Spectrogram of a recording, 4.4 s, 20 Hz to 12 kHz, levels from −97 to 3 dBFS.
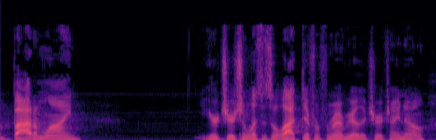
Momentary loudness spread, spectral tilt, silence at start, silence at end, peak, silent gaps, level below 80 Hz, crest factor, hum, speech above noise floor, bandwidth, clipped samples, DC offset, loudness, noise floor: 10 LU; -4 dB/octave; 0 s; 0.1 s; -20 dBFS; none; -80 dBFS; 26 dB; none; 37 dB; 10 kHz; under 0.1%; under 0.1%; -43 LUFS; -80 dBFS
